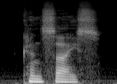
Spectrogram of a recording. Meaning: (adjective) 1. Brief, yet including all important information 2. Physically short or truncated; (verb) To make concise; to abridge or summarize
- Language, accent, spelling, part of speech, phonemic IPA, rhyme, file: English, US, concise, adjective / verb, /kənˈsaɪs/, -aɪs, En-us-concise.ogg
